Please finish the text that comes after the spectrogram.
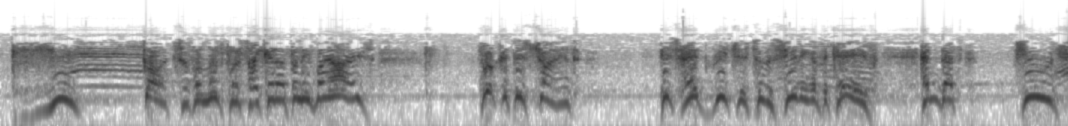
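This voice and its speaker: An actor playing a timid young Greek sailor, loyal and anxious, in a 1970s radio drama. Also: male voice, very high-pitched, creaky, full character voice. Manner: anxious and pleading. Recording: tinny, hissy old radio recording.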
